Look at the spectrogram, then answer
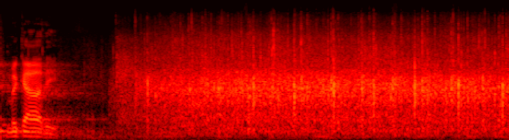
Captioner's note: applauding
